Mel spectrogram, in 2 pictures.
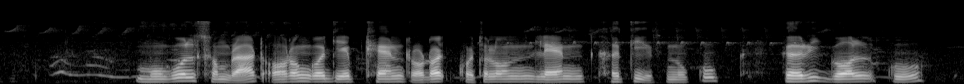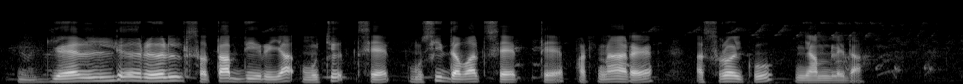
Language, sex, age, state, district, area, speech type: Santali, male, 45-60, West Bengal, Malda, rural, read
